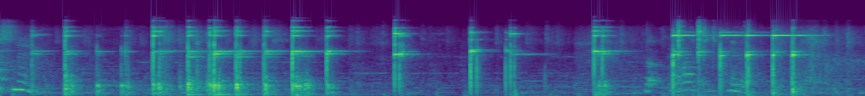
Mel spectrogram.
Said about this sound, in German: Das war Industrial. Also alles, was nach äh, Küchengeräte oder metallische Gegenstände klingt und äh, irgendwie ein bisschen punkig und rockig abgeht.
